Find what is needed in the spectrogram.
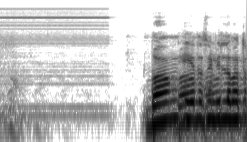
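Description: Faint electrical hum, a brief dropout, then about one and a half seconds in a man's voice starts chanting a Sanskrit puja mantra, held on one steady pitch.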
